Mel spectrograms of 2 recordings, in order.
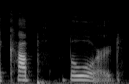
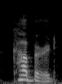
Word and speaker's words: cupboard: We don't say cupboard. We've elided it to cupboard. The stronger consonant sound takes over and obliterates the other sound.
